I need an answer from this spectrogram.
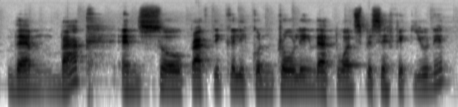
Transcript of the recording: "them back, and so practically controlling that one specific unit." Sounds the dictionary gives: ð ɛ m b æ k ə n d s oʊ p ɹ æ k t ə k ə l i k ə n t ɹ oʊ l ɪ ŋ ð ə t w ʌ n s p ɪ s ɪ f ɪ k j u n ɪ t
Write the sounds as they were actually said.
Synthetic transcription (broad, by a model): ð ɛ m b æ k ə n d s oʊ p ɹ æ k t ə k ə l i k ə n t ɹ oʊ l ɪ ŋ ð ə t w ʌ n s p ɪ s ɪ f ɪ k j u n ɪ t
